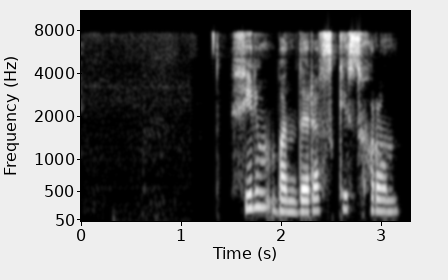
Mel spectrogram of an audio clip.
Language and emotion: Russian, neutral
